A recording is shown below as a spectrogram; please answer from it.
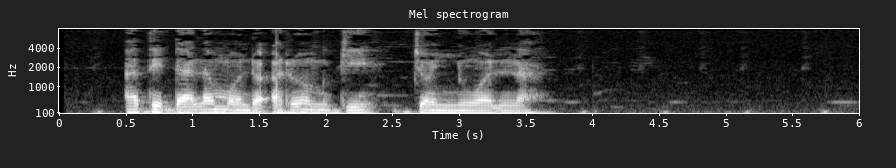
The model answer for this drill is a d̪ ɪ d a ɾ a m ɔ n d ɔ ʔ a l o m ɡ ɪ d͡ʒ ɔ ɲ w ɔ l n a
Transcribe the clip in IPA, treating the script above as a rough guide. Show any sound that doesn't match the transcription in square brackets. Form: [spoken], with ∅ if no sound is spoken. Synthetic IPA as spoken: a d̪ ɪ d a [l] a m ɔ n d ɔ ʔ a [ɾ] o m ɡ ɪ d͡ʒ ɔ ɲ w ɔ l n a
